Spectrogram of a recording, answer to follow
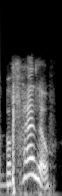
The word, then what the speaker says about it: buffalo: my brother, especially he ride on a buffalo. Oh, He, buffalo. Okay. buffalo, yes, buffalo, Buffalo. yes, Fir- buffalo. First syllable stress.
